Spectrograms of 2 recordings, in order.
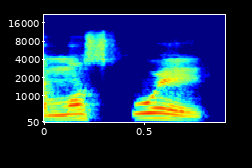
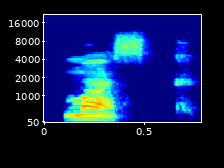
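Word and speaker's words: mosque: Nah, selanjutnya, ini biasanya saya sering sekali dengar ini teman-teman bilangnya Moskwe kayak gitu, dibaca semua. Padahal sebenarnya gampang banget. Itu UE-nya diilangin. Cara bacanya cuma mask kayak gitu.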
